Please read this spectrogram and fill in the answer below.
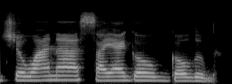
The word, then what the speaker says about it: Joanna Sayago Golub: Runner's World Meals on the Run, which doesn't really have one author because the recipes came from everywhere, but edited by Joanna Sayago Golub. Hopefully I'm saying that was a very good pronunciation.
